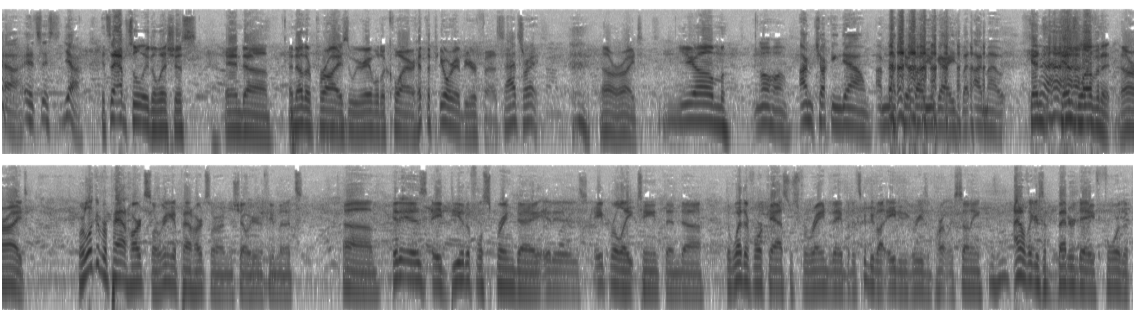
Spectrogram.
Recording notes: Clips from the festival VIP tent. Audio fail!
